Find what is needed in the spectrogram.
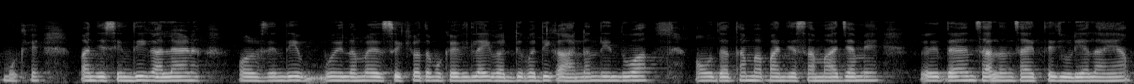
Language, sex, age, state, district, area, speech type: Sindhi, female, 45-60, Gujarat, Surat, urban, spontaneous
